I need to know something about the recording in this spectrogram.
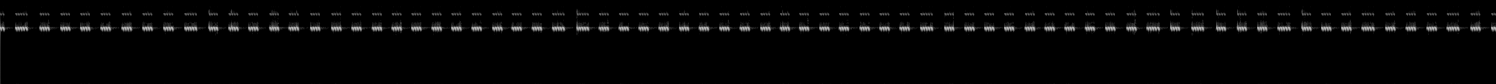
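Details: Pair of crickets stridulating in a fast, regular high chirp, about two and a half pulses per second blending into a continuous rhythmic trill, no background noise.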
